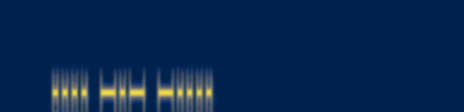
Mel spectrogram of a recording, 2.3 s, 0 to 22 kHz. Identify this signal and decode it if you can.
Morse code, heard as a keyed tone, about 49 wpm, 700 Hz. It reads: HK6
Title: Callsign Prefixes for Top 100 DXCC - 50wpm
